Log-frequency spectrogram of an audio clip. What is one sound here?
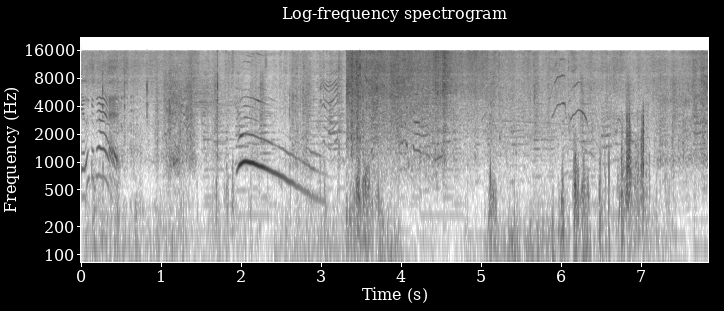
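Children squeal and shout excitedly nearby outdoors.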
